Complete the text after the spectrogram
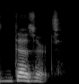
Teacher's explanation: The accent is on the first part of the word and it's two syllables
